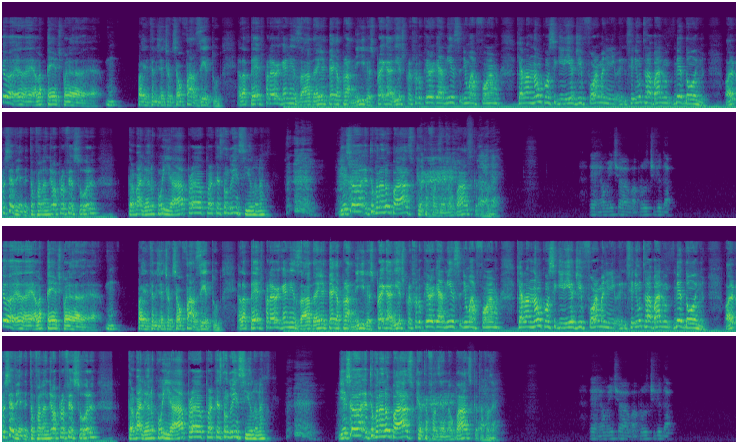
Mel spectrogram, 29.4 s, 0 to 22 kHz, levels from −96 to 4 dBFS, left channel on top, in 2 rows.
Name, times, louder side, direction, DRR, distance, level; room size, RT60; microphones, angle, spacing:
voice 1, 0.0-2.3 2.7-16.9 17.2-20.0 21.4-24.6, right 5 dB, 90° right, 0.7 m, -19 dB
sound 1, 5.6-16.9, left 2 dB, 40° left, 0.7 m, -36 dB
Cough, 20.4-21.0 21.3-21.9 23.0-24.6, left 3 dB, 75° left, 4.3 m, -33 dB
voice 2, 21.7-22.2 26.2-28.0, left 1 dB, 5° left, 2.6 m, -46 dB
13.5 x 4.8 x 4.4 m
head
